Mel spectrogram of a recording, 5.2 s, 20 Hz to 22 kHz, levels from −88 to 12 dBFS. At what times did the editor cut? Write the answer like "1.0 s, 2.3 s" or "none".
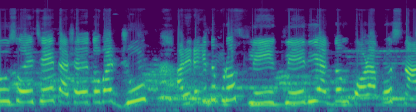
none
